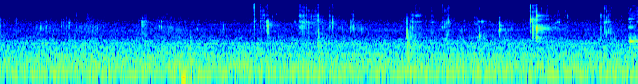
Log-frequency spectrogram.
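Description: A person chewing thick-cut French fries and burger with mouth closed: a few soft scattered mouth clicks and smacks, over a faint steady room hiss.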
